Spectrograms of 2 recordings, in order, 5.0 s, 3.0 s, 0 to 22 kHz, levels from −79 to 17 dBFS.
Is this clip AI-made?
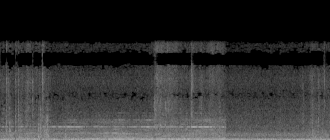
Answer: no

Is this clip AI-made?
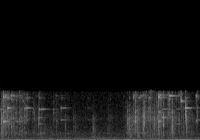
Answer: no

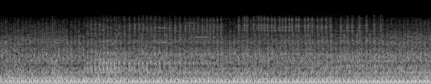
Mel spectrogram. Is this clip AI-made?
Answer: no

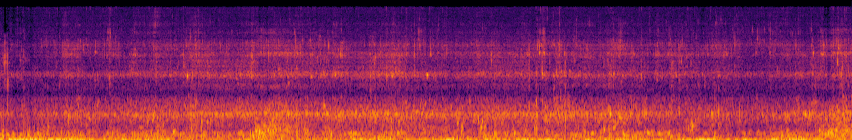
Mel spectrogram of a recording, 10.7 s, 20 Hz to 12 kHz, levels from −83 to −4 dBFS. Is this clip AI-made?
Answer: yes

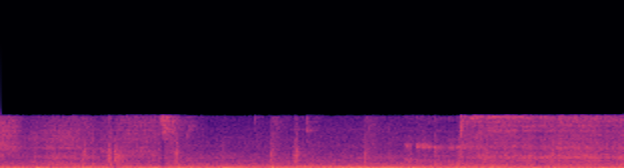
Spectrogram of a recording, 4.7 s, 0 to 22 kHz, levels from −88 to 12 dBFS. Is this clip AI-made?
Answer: no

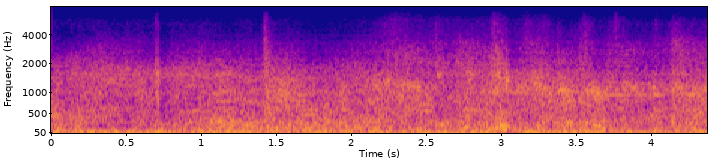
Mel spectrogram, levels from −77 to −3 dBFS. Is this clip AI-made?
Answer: yes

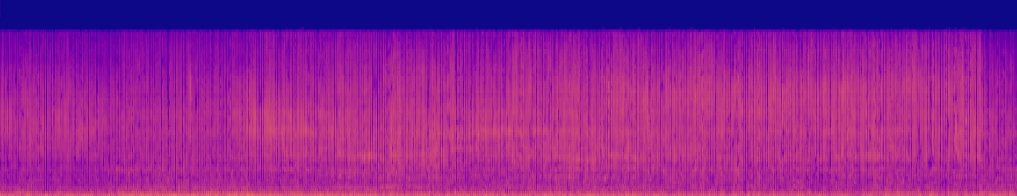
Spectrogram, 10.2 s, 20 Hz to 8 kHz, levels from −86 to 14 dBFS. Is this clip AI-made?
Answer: yes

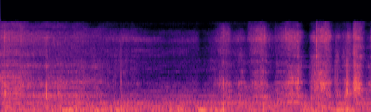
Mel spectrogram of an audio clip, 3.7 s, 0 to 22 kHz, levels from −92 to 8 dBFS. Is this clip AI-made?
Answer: yes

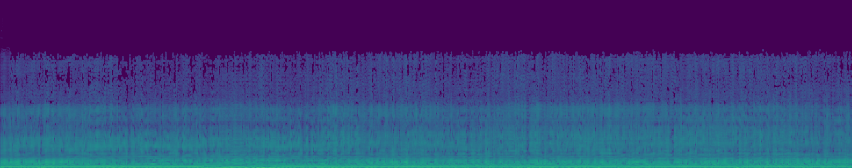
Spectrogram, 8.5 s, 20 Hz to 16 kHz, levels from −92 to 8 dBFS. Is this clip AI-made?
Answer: yes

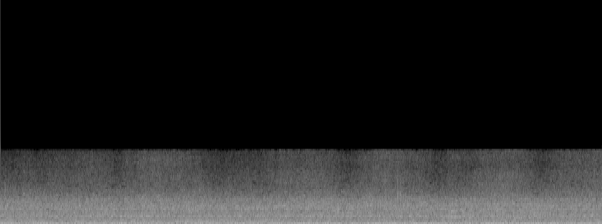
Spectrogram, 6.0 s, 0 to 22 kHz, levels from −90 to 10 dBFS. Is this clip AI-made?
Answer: yes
